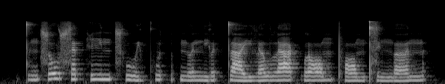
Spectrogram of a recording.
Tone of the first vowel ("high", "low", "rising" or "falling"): low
